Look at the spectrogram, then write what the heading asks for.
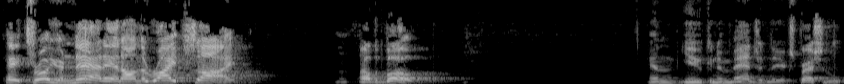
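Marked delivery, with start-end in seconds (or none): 0.0-4.4 calling out. Retold or imitated. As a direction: shout the instruction out to the boat. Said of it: "And so he says".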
